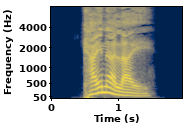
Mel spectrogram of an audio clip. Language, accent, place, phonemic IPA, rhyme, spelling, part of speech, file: German, Germany, Berlin, /ˈkaɪ̯.nɐ.laɪ̯/, -aɪ̯, keinerlei, adjective, De-keinerlei.ogg
- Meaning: no … whatsoever, no … at all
